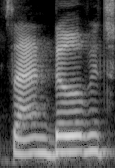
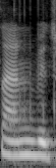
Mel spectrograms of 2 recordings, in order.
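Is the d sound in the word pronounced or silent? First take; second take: pronounced; silent. First: The d sound is pronounced in the middle. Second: The d sound is left out entirely. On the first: The speaker calls it wrong. "सैंडविच नहीं बोलते" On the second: The speaker calls it right. "सैंडविच बोलते हैं"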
